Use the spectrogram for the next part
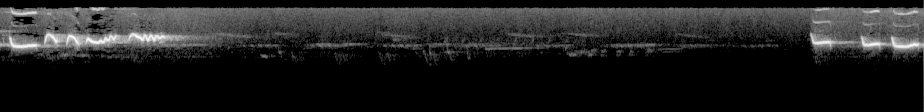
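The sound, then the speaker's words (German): A short-toed treecreeper sings two brief, high-pitched phrases of quick, bumpy notes, separated by a few seconds of silence. The song is clear, with no talking. “Wir fangen mal an mit dem Gesang vom Gartenbaumläufer.”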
